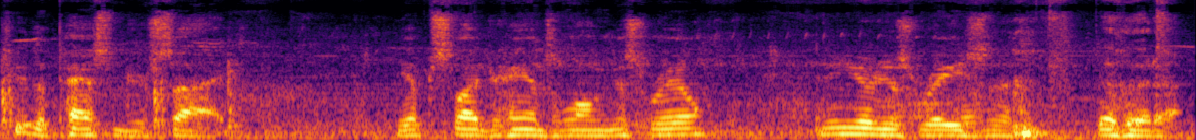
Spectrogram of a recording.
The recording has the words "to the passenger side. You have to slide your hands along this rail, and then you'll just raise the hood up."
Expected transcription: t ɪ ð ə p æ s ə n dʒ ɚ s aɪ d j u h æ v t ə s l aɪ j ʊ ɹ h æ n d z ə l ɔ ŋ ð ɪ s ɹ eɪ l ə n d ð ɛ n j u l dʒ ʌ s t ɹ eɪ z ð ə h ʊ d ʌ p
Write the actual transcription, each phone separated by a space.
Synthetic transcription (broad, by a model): t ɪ ð ə p æ s n dʒ ɚ s aɪ d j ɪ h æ p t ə s l aɪ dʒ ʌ ɹ h æ n d z ə l ɔ ŋ ð ɪ s ɹ eɪ l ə n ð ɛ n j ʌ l dʒ ʌ s t ɹ eɪ z ð ə h ʊ d ʌ p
